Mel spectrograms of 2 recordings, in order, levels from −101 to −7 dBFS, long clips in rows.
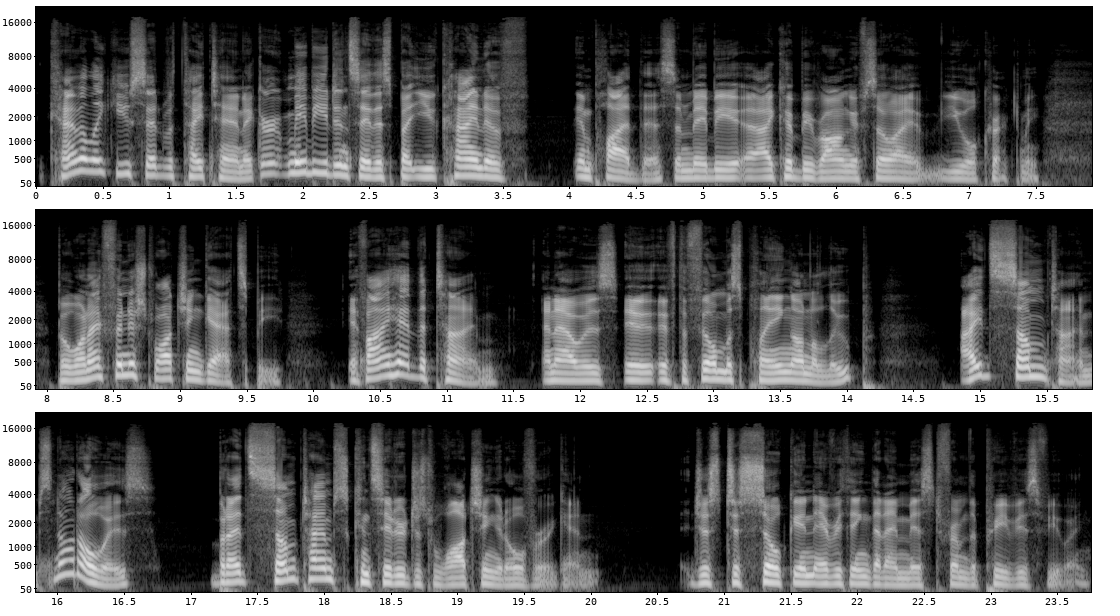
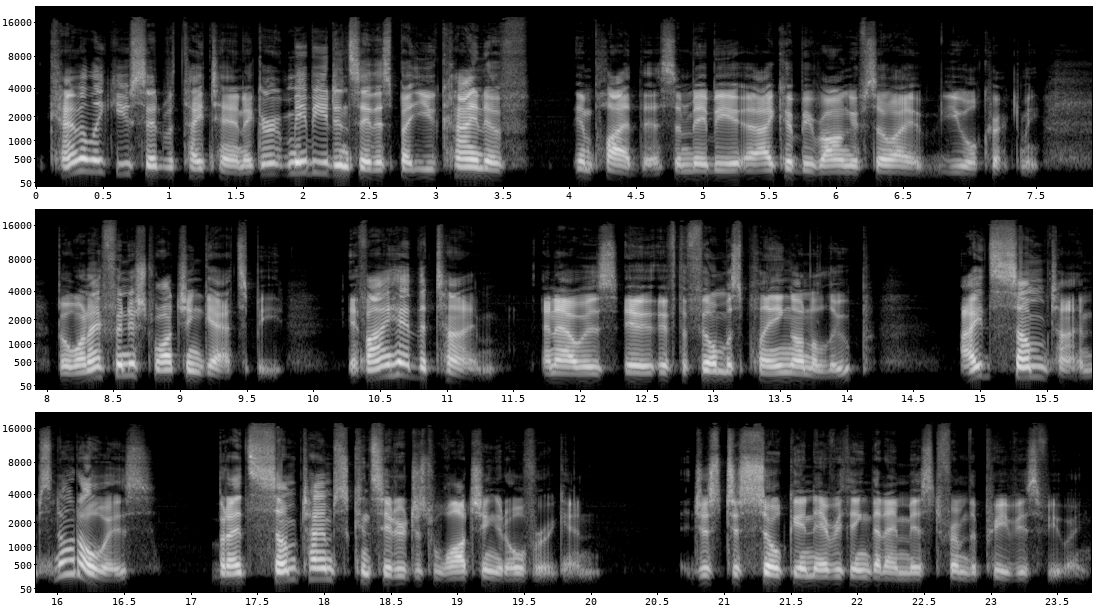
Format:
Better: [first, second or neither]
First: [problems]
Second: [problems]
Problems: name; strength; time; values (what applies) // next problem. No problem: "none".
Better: first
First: none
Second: thin; very; fading below 350 Hz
